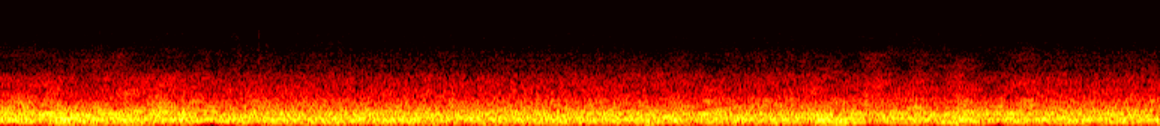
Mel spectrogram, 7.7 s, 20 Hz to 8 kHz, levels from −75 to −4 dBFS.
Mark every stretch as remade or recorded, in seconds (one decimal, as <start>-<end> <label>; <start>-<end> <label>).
0.0-1.6 remade; 1.6-4.3 recorded; 4.3-4.9 remade; 4.9-5.4 recorded; 5.4-6.9 remade; 6.9-7.7 recorded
